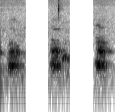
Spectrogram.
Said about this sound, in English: Apologies about the dogs. The dog got hyped.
